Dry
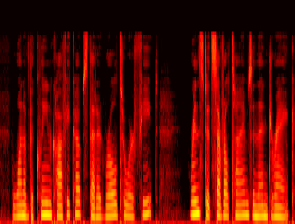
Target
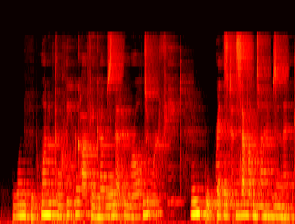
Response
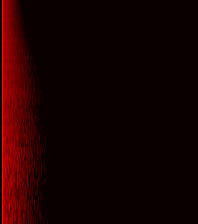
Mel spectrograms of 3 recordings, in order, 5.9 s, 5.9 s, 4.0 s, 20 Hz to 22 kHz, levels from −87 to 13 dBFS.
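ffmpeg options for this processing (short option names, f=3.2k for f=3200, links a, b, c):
-filter_complex "[0:a]acrossover=split=620[a][b];[b]adelay=490[c];[a][c]amix=inputs=2:normalize=0[d];[1:a]atrim=start_sample=2205,afade=t=out:st=0.31:d=0.01,atrim=end_sample=14112[e];[d][e]afir=irnorm=-1:irlink=0,volume=2dB"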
